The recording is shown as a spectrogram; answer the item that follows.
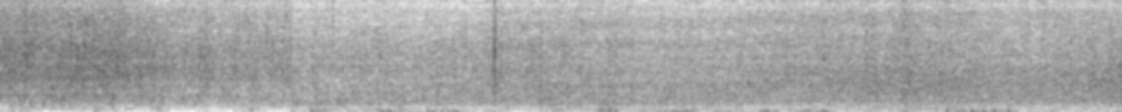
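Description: Wind buffeting the microphone over small waves washing onto a sandy shore.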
